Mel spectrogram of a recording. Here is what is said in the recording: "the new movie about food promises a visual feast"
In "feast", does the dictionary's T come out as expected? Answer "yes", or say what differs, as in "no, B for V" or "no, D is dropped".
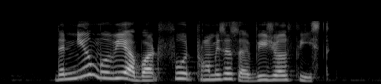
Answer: yes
